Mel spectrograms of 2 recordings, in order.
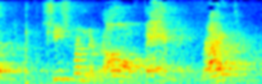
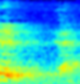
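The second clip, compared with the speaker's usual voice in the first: usual speaking voice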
